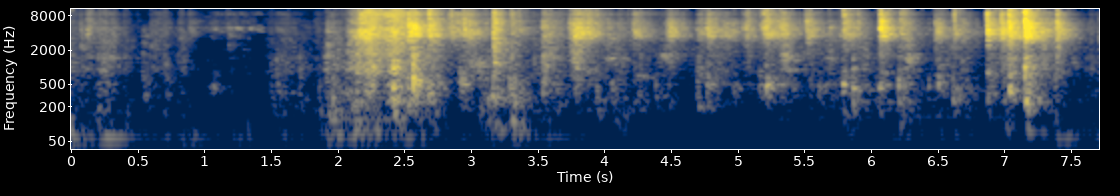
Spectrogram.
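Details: Six-month-old Alaskan Malamute puppy in a play rematch with a black cat: scuffling bursts from about two seconds onward, with short whimpers and growly noises rising out of the rough, noisy tussle.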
